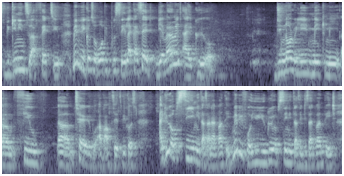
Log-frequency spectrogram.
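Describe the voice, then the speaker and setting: A woman talks at a fairly quick pace with very wide pitch swings and an animated tone. Background noise is noticeable, and the room echo is audible. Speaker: vlogger and minister. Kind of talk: casual vlog with encouragement.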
